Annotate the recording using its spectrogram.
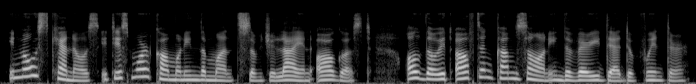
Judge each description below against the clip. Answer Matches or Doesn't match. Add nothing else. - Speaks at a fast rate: Matches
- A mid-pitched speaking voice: Doesn't match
